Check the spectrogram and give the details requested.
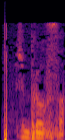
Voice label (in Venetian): "sbrufo", Veneto; spray, sprinkle; el Galepin; spruzzo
